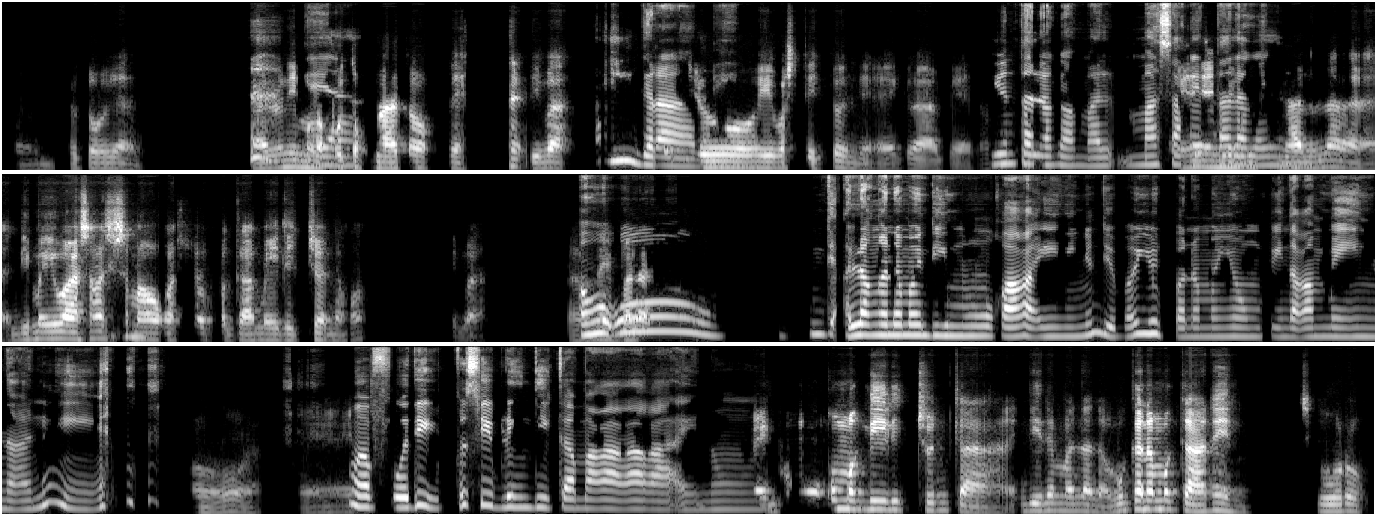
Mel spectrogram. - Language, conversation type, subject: Filipino, unstructured, Ano ang pananaw mo sa pag-aaksaya ng pagkain sa bahay, bakit mahalagang matutong magluto kahit simple lang, at paano mo haharapin ang patuloy na pagtaas ng presyo ng pagkain?
- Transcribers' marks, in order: chuckle; other background noise; unintelligible speech; laugh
